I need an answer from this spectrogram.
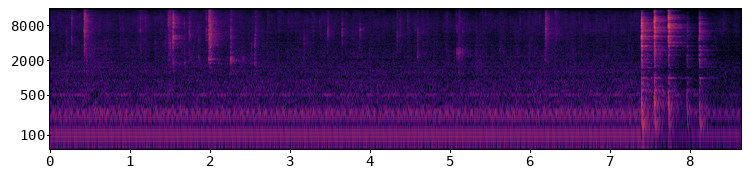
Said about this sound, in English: I'm going to add the Aduki beans that I've drained, and also a teaspoon of miso paste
